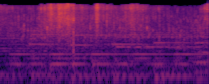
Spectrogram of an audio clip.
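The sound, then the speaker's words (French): A small trickle of mountain water in the Hautes-Alpes runs in a steady, soft, continuous flow with faint bubbling, with no talk over it. “Voilà, ce petit filet d'eau vous est offert par Christian Couloumi, par les Hautes-Alpes, par le soleil, par cette montagne que l'on aime raconter.”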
